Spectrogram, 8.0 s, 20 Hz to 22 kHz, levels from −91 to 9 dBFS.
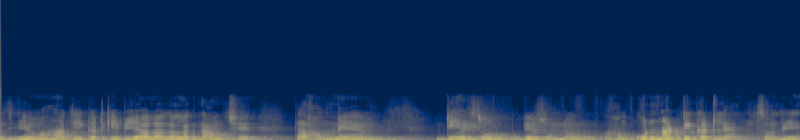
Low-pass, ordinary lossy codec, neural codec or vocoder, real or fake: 7.2 kHz; AAC, 48 kbps; none; real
